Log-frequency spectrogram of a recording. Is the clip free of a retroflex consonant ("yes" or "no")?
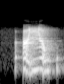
yes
